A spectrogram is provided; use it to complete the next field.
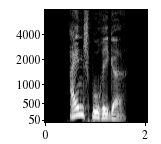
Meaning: inflection of einspurig: 1. strong/mixed nominative/accusative feminine singular 2. strong nominative/accusative plural 3. weak nominative all-gender singular
- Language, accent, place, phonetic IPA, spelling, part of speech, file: German, Germany, Berlin, [ˈaɪ̯nˌʃpuːʁɪɡə], einspurige, adjective, De-einspurige.ogg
